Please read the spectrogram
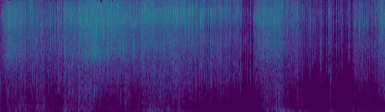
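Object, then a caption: Thin plastic shopping bag. A thin white plastic shopping bag is partly inflated and pressed flat under a palm, then deflated, crumpled and scrunched between fingertips with painted nails. It makes a continuous, bright, dense crinkling and rustling, with low thumps of pressure. The sound briefly drops away near the four-second mark, then the crackling returns more softly before building again.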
